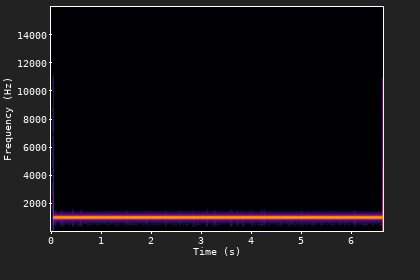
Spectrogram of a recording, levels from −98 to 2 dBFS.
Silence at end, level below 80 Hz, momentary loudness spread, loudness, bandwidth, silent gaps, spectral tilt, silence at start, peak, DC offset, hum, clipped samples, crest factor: 0 s; -88 dBFS; 0 LU; -23 LUFS; 2.1 kHz; none; -2 dB/octave; 0.05 s; -20 dBFS; under 0.1%; 50 Hz at -105 dBFS; under 0.1%; 4 dB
